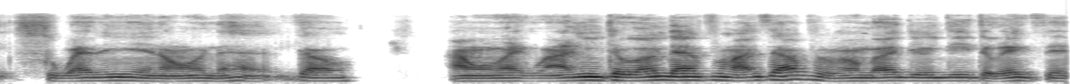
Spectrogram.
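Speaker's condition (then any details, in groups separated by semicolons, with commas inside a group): Cerebral palsy, spastic quadriplegia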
